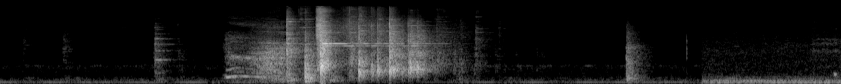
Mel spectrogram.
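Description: A ceramic bowl crashing to a hard floor and breaking, the pieces clattering and ringing for about two seconds. A short knock comes just before it, and another a couple of seconds after.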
